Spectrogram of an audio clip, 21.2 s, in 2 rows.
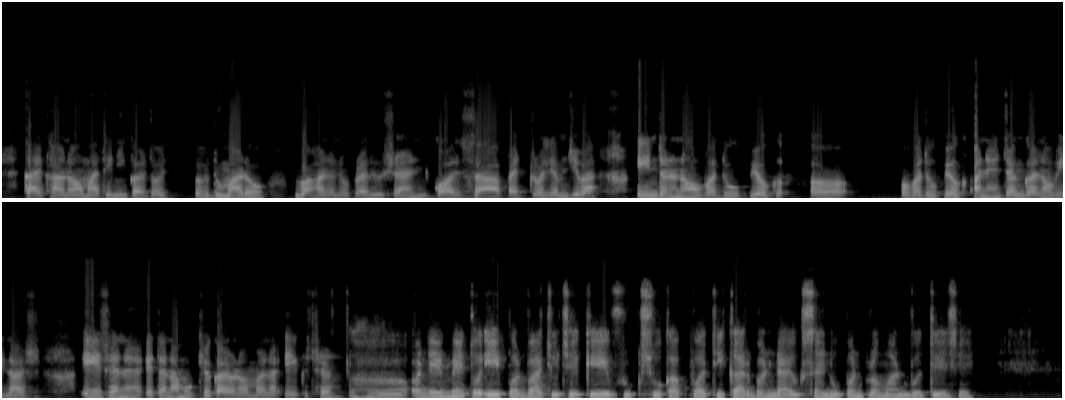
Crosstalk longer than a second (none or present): none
